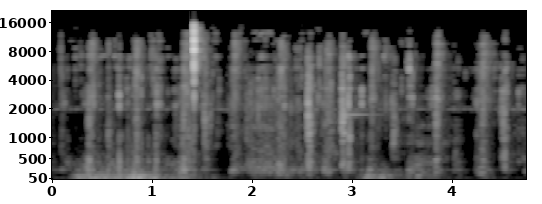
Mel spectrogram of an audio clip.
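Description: A person chewing and crunching food with wet mouth clicks, many small irregular crackles, and one sharper click about a second and a half in.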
